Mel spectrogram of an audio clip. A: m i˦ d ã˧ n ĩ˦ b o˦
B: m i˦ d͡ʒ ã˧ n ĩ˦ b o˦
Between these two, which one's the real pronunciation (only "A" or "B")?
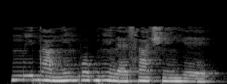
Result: A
